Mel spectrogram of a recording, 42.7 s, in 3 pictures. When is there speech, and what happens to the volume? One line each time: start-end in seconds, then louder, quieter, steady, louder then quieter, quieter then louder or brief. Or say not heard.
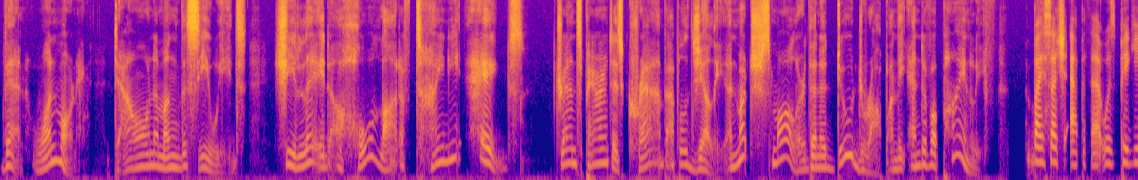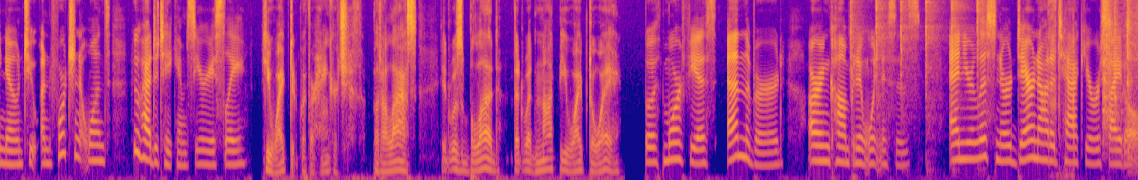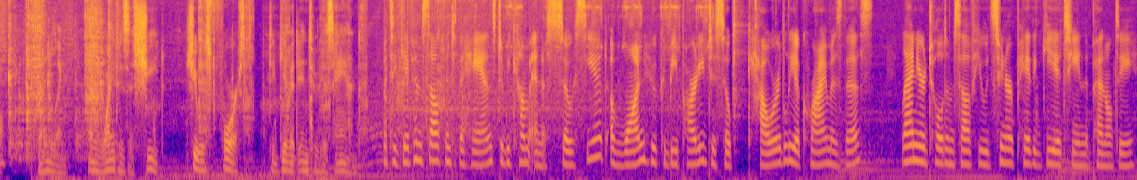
0.0-42.6 steady.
